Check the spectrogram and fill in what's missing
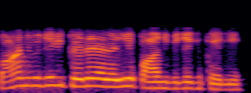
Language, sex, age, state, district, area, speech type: Hindi, male, 30-45, Madhya Pradesh, Ujjain, rural, conversation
